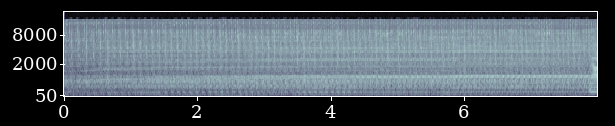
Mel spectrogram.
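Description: Computerized electric sewing machine running steadily at speed, straight-stitching a seam through a layer of fashion fabric over a lining; it builds a little in level over the first few seconds and stops near the end.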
